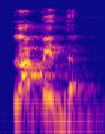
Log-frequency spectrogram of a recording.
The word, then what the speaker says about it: Lapid: R I repeat y a i r a lapid lapid lapid next Poland Poland's prime minister is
